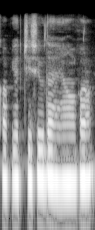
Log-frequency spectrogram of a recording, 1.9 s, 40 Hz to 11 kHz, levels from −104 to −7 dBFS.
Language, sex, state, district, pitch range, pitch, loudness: Hindi, male, Uttar Pradesh, Shamli, 135-140 Hz, 135 Hz, -13 LUFS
